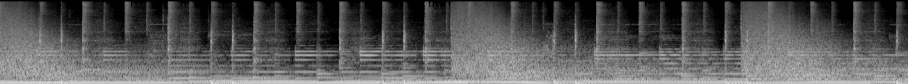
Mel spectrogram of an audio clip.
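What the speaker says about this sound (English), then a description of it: "this is your first experience shooting a 10 mil, and on top of that, it happened to be a compact 10 mil" A Glock 29 Gen 4 compact 10mm pistol fires a rapid string of loud, close shots, each sharp crack followed by ringing, with no talking.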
